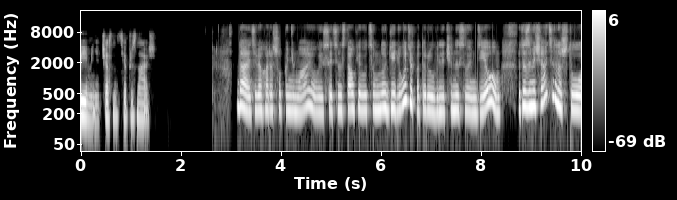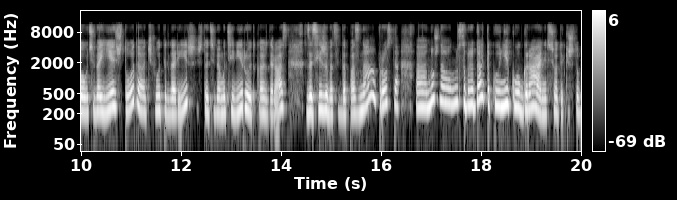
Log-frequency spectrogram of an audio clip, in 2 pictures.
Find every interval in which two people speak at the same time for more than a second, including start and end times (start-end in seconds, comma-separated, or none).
none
